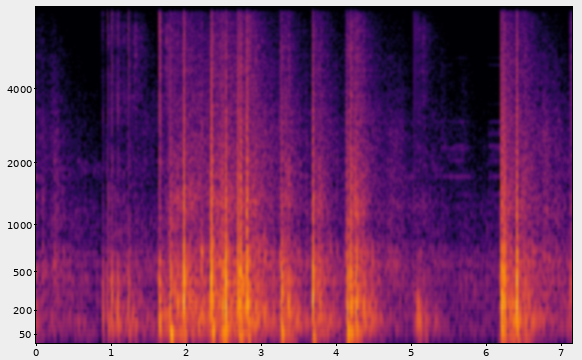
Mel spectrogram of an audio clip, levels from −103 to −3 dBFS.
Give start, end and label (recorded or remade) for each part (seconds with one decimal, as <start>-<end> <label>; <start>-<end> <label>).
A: 0.0-4.8 remade; 4.8-6.7 recorded; 6.7-7.2 remade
